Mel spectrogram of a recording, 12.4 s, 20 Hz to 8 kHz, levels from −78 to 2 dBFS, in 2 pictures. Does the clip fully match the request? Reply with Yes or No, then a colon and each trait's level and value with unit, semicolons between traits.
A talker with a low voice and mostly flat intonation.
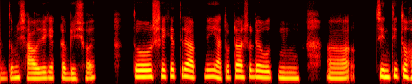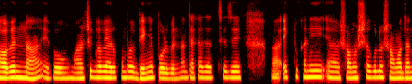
No: medium, 170 Hz; narrow, 2.0 semitones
